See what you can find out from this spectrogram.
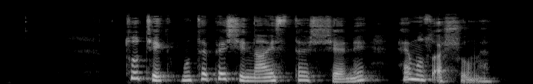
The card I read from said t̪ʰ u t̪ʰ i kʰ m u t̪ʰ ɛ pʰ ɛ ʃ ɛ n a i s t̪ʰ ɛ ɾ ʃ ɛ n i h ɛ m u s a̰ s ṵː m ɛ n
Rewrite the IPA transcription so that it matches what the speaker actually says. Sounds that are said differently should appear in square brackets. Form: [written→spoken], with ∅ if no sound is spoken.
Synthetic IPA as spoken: t̪ʰ u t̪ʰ i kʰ m u t̪ʰ ɛ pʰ ɛ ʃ [ɛ→i] n a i s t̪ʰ ɛ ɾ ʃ ɛ n i h ɛ m u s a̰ [s→ʃ] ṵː m ɛ n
